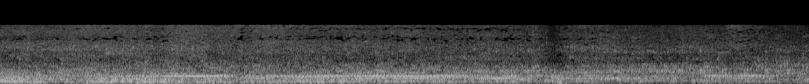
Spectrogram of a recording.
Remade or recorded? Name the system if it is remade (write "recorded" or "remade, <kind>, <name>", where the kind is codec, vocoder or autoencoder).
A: recorded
